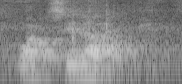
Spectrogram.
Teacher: So a High Head and a High Fall (Nucleus). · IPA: ˈwɒts i ˋ_laɪk_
